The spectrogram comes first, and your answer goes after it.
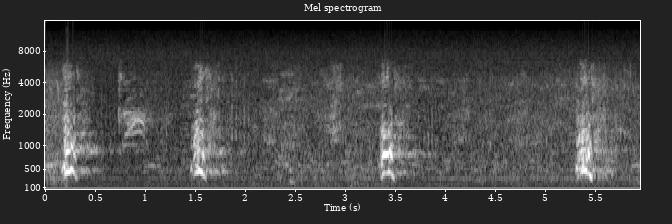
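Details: Rottweiler at the 1994 ADRK Körung breed survey giving single deep barks, four in six seconds, spaced about one and a half to two seconds apart, over a faint murmur of people.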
